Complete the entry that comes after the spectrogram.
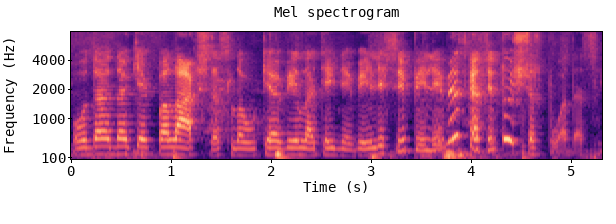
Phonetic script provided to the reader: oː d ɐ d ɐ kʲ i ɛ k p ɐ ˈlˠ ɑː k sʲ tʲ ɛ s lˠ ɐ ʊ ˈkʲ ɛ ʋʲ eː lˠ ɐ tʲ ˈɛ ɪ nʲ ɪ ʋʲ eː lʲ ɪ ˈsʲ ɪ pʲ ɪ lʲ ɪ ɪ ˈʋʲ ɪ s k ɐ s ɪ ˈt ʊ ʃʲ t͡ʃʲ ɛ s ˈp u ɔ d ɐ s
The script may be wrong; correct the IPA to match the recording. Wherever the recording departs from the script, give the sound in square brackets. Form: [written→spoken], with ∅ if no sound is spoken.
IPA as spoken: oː d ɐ d ɐ kʲ i ɛ k p ɐ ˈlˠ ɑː k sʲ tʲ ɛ s lˠ ɐ ʊ ˈkʲ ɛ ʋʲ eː lˠ ɐ tʲ ˈɛ ɪ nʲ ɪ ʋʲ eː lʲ ɪ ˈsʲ ɪ pʲ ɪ lʲ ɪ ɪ ˈʋʲ ɪ s k ɐ s ɪ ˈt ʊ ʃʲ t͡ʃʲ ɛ s ˈp u ɔ d ɐ s

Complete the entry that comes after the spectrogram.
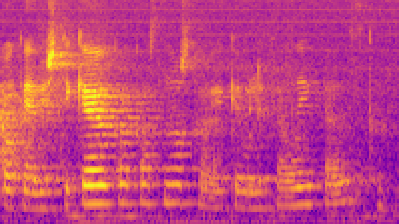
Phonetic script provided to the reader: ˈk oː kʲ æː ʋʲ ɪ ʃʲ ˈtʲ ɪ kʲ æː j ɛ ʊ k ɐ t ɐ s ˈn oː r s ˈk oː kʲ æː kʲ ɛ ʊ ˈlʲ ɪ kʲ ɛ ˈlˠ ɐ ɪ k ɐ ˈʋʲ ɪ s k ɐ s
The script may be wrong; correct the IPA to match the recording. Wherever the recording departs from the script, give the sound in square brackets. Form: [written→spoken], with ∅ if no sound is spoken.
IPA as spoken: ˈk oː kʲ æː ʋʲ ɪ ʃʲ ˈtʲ ɪ kʲ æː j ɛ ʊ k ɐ [t→k] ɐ s ˈn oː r s ˈk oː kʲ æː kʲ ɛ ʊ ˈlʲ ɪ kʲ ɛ ˈlˠ ɐ ɪ k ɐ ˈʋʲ ɪ s k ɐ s

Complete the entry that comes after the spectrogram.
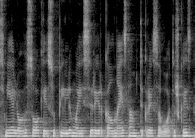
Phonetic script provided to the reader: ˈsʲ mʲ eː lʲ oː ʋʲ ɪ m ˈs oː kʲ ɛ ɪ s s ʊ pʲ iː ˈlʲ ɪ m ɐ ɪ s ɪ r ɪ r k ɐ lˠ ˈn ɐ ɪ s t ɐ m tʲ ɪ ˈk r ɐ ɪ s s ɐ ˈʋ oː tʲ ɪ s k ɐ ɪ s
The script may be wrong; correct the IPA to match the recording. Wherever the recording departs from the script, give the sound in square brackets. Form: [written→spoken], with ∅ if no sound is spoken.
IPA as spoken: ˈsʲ mʲ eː lʲ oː ʋʲ ɪ [m→∅] ˈs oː kʲ ɛ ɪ s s ʊ pʲ iː ˈlʲ ɪ m ɐ ɪ s ɪ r ɪ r k ɐ lˠ ˈn ɐ ɪ s t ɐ m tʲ ɪ ˈk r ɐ ɪ s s ɐ ˈʋ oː tʲ ɪ [s→ʃ] k ɐ ɪ s

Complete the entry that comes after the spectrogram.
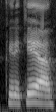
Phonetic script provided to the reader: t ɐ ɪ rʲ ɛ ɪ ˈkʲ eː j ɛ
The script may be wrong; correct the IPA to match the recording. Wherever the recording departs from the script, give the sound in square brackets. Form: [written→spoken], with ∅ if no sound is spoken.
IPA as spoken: [t→k] ɐ ɪ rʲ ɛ ɪ ˈkʲ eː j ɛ

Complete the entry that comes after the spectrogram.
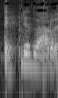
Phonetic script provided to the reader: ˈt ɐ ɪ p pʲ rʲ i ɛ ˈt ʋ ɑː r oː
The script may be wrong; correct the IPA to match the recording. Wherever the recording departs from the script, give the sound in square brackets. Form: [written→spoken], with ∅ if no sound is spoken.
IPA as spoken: ˈt ɐ ɪ p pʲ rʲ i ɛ [ˈt→ˈd] ʋ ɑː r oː

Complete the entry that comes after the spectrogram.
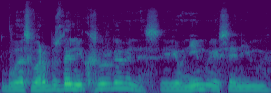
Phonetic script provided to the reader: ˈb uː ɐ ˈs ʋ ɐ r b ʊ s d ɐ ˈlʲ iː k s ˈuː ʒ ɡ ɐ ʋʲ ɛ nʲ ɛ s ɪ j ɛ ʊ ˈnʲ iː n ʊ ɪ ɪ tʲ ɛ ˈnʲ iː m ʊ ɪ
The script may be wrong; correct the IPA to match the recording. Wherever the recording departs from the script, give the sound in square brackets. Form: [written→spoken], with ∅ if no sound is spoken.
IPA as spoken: ˈb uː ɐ ˈs ʋ ɐ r b ʊ s d ɐ ˈlʲ iː k s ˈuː ʒ ɡ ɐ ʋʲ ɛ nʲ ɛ s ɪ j ɛ ʊ ˈnʲ iː [n→m] ʊ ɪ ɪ [tʲ→sʲ] ɛ ˈnʲ iː m ʊ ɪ

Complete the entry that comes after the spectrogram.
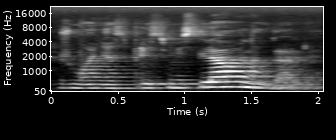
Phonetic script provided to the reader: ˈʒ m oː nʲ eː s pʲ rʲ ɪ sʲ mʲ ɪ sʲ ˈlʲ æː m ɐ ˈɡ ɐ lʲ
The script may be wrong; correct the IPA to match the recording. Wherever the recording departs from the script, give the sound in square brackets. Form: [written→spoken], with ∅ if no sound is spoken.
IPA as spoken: ˈʒ m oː nʲ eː s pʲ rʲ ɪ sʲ mʲ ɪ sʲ ˈlʲ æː [m→n] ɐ ˈɡ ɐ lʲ

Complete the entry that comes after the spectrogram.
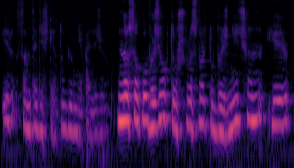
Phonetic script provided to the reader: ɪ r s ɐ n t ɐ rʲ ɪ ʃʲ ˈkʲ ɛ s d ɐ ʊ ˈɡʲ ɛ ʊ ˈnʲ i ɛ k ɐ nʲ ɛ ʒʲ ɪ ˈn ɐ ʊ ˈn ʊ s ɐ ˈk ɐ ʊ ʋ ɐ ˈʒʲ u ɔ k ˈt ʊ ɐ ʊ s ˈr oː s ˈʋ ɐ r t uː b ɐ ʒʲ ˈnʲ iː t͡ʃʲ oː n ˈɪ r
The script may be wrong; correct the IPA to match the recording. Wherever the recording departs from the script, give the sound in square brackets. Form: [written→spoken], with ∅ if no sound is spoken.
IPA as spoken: ɪ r s ɐ n t ɐ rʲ ɪ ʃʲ ˈkʲ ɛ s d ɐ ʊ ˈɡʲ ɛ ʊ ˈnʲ i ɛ k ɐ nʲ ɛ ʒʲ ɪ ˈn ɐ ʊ ˈn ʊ s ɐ ˈk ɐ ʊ ʋ ɐ ˈʒʲ u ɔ k ˈt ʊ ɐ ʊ [s→ʃ] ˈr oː s ˈʋ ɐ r t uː b ɐ ʒʲ ˈnʲ iː t͡ʃʲ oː n ˈɪ r

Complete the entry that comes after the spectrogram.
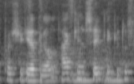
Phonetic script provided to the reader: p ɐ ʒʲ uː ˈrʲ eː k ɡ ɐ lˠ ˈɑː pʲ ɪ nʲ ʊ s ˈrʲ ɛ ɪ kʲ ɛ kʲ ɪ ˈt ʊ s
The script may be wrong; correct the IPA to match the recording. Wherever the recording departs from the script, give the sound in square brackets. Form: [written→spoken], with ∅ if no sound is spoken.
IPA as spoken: p ɐ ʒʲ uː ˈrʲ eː [k→t] ɡ ɐ lˠ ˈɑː [pʲ→kʲ] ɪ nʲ ʊ s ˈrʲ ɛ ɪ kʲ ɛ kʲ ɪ ˈt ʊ s

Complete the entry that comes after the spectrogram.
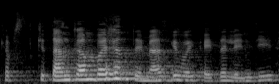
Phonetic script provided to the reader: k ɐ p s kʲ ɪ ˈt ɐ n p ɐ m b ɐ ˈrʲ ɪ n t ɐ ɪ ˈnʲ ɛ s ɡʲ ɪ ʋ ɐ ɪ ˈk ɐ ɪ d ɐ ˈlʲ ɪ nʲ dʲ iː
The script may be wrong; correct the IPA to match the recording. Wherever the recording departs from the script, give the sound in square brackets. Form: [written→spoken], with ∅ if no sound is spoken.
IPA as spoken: k ɐ p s kʲ ɪ ˈt ɐ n [p→k] ɐ m b ɐ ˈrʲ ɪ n t ɐ ɪ [ˈnʲ→ˈmʲ] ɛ s ɡʲ ɪ ʋ ɐ ɪ ˈk ɐ ɪ d ɐ ˈlʲ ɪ nʲ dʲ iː

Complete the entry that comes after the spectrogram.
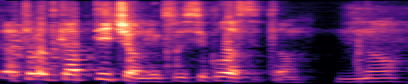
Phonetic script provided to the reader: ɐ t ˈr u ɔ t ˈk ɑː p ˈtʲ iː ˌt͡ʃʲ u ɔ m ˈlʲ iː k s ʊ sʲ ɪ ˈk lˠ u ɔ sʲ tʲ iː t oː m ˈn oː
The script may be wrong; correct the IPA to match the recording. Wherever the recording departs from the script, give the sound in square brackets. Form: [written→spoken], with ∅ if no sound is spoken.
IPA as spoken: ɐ t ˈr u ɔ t ˈk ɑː p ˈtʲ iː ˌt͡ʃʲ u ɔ m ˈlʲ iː k s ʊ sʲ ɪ ˈk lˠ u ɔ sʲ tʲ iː t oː m ˈn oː

